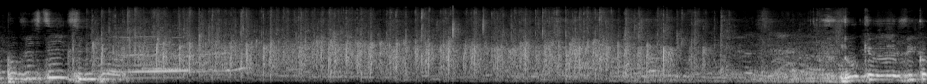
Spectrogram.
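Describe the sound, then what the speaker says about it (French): An audience at a magic show bursts into applause, a dense sustained clatter of many hands with crowd chatter and voices mixed in, rising near the end. "Un tonnerre d'applaudissements pour Justine, s'il vous plaît."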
